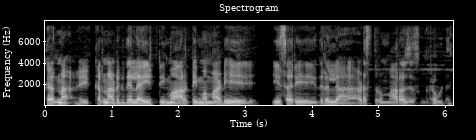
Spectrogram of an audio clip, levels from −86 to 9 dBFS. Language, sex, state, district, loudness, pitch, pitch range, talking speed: Kannada, male, Karnataka, Mysore, -17 LUFS, 125 Hz, 110-135 Hz, 165 wpm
